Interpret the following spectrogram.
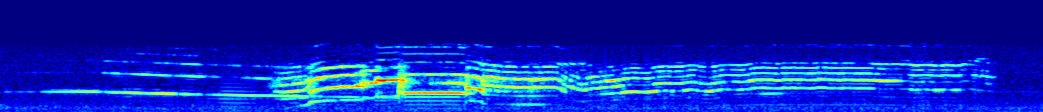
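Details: Miniature Schnauzer Chloe answering tornado sirens indoors. A steady siren tone opens, then her long, quavering howl takes over, climbing and wobbling in pitch with layered overtones for about seven seconds before fading.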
